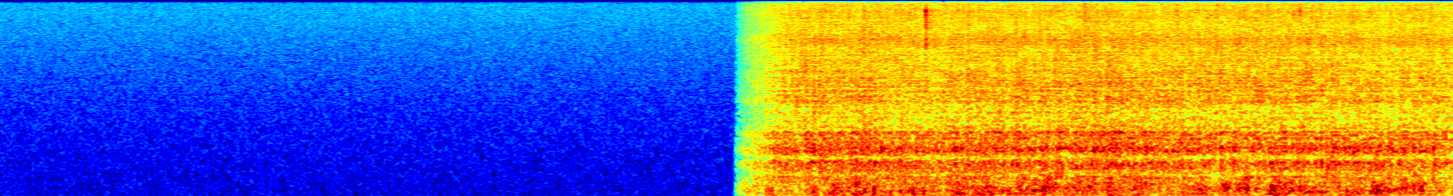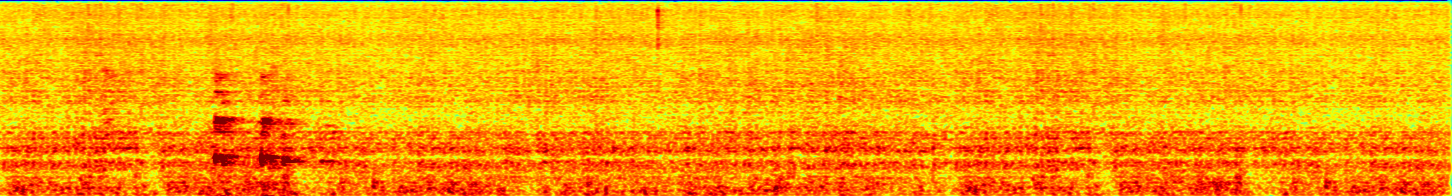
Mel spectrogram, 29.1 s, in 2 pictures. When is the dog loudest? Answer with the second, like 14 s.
17 s.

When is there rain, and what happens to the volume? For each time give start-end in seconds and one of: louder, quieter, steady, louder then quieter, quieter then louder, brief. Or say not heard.
7.4-29.0 steady.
